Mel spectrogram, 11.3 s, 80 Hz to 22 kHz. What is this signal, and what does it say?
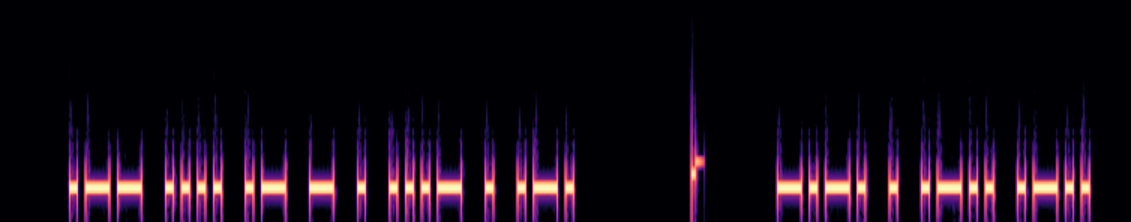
Morse code, heard as a keyed tone, about 15 wpm, 700 Hz. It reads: WHATEVER CELL
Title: Sentences from Top 1100 Words - New Word Drill Alt - 15wpm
